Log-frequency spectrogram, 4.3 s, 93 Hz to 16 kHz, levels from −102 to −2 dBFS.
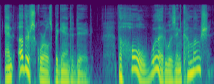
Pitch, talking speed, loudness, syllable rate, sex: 140 Hz, 155 wpm, -18 LUFS, 5.0 syllables/s, male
